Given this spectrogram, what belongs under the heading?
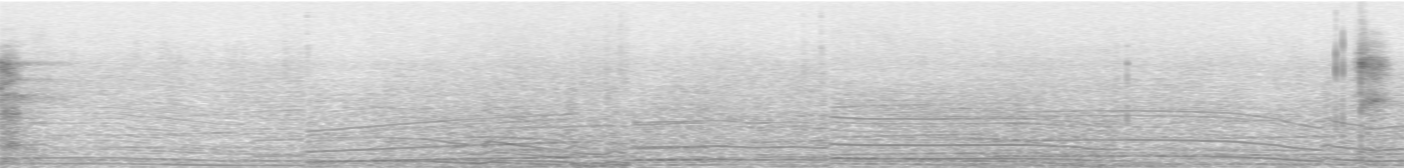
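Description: AI-driven Blancpain GT Series race cars lap a circuit in a racing video game, several layered engine tones rising and falling together in a steady, continuous whine with no talk.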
